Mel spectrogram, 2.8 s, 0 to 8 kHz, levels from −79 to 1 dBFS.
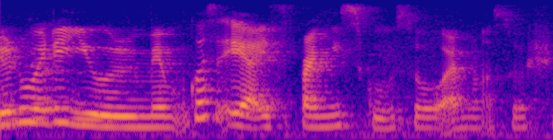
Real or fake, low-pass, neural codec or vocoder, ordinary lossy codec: real; 7.2 kHz; none; none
